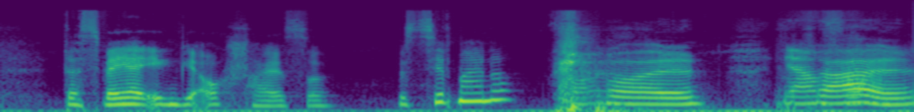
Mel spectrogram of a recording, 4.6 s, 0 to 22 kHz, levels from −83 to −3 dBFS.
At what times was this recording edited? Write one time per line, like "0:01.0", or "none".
0:02.2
